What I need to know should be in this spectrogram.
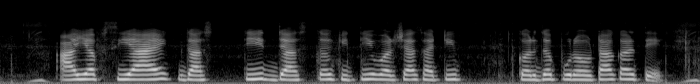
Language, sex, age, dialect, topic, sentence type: Marathi, male, 31-35, Varhadi, agriculture, question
